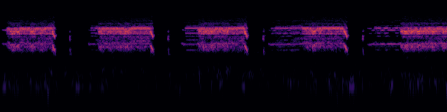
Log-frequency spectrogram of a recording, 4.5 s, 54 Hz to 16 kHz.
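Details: Peregrine falcon food delivery to a youngster at the Żerań power station in Warsaw, Poland, August 2022: five grating, hoarse screams in steady succession, roughly one per second, with brief stuttering notes in the gaps.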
